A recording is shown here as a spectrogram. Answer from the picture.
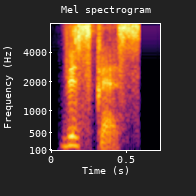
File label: "viscus", Indian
